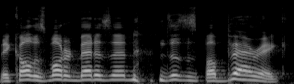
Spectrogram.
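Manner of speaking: very high, loud, shouted ranting delivery. Speaker retells how a man reacted to his medical treatment, imitating someone yelling. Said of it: "He just yells at them".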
